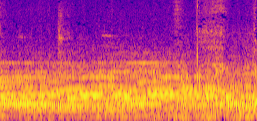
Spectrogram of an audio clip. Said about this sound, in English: So they're kind of in a in a in a not nice building with a train right behind them.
